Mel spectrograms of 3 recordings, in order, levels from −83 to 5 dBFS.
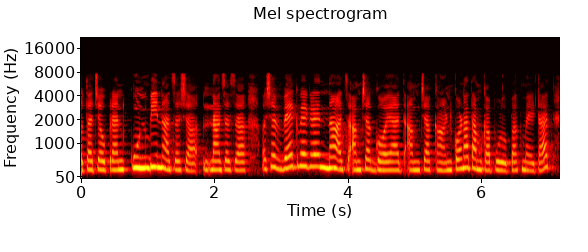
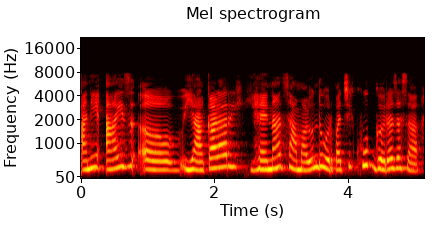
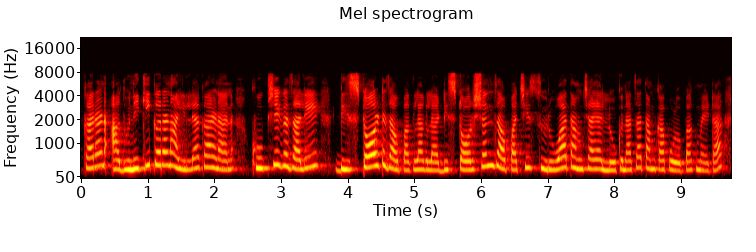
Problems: none marked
